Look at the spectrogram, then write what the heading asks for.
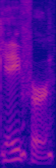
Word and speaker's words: gaffer: It's pronounced gayfer. yeah. I That's the 90s way to yeah.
